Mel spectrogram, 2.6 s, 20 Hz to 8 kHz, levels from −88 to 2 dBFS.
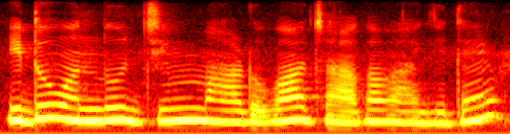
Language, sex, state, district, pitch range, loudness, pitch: Kannada, female, Karnataka, Bangalore, 215-240 Hz, -13 LUFS, 230 Hz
